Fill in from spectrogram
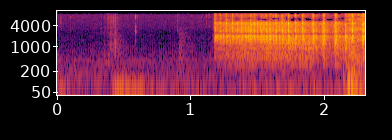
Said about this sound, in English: Creepy Door. That's a good one. That's a good one.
